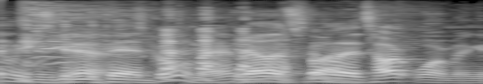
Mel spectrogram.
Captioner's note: laughs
